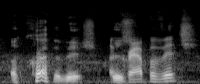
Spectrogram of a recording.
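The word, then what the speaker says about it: Akrapovič: Akrapovic? Akrapovic is the correct pronunciation.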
